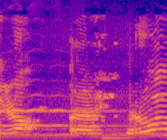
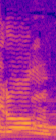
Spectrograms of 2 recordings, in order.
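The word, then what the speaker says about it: wrong: यहाँ पे देखिए डब्लू आर ओ एन जी, रोंग नहीं पढ़ेंगे, इसको क्या पढ़ेंगे? रॉन्ग पढ़ेंगे।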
